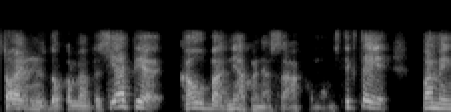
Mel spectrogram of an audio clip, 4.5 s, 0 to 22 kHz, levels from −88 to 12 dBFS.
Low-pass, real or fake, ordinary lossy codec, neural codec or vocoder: 7.2 kHz; fake; AAC, 48 kbps; codec, 16 kHz, 1.1 kbps, Voila-Tokenizer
